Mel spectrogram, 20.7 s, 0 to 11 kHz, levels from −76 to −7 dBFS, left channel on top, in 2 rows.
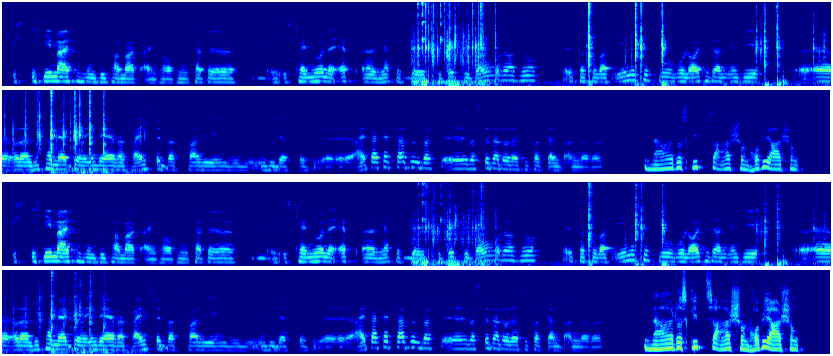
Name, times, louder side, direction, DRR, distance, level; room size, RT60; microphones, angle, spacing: voice 1, 0.0-3.0 3.3-17.9, right 1 dB, 5° right, 0.5 m, -51 dB
sound 1, 5.1-6.3 6.7-7.4 7.8-8.5 8.7-12.1, left 7 dB, 50° left, 1.0 m, -45 dB
voice 2, 18.4-20.4, right 7 dB, 90° right, 0.4 m, -44 dB
6.7 x 3.2 x 4.8 m
head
